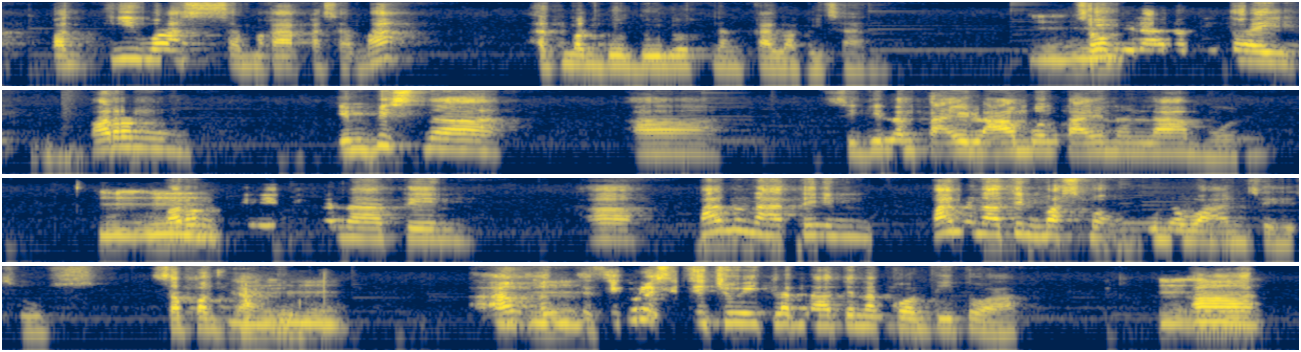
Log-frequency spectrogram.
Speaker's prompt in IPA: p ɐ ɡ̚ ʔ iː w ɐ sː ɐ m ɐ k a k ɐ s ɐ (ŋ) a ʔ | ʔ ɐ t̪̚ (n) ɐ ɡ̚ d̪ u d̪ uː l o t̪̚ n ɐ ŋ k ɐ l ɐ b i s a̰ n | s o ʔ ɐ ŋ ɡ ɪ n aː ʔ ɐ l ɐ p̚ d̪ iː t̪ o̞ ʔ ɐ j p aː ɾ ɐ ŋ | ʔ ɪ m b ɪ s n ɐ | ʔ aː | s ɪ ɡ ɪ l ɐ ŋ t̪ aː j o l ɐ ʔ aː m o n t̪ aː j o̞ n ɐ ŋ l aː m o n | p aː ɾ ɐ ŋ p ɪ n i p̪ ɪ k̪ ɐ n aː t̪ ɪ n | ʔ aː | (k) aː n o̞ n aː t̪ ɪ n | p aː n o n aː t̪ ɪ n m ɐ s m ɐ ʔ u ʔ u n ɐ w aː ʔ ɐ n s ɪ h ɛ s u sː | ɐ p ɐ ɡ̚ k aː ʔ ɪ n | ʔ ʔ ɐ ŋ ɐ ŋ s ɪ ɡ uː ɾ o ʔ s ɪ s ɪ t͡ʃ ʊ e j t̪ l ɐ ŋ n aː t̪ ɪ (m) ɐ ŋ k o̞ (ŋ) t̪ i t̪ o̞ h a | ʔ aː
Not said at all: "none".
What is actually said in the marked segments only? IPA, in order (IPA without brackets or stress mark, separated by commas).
m, m, p, n, n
